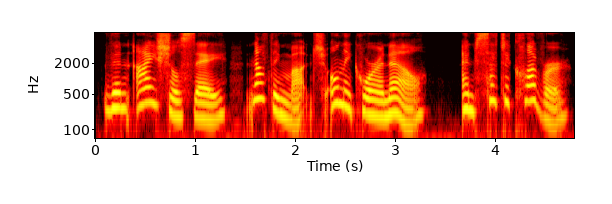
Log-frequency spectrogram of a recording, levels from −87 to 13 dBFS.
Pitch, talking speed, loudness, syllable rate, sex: 235 Hz, 150 wpm, -17 LUFS, 4.3 syllables/s, female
